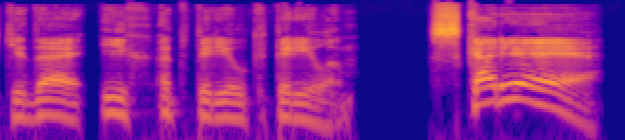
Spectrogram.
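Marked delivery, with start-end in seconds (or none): 2.2-3.0 high cry to hurry; sharp rise in urgency; urgent shout. Acted. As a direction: urge them on in a raised voice. Urging flight over collapsing bridge.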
